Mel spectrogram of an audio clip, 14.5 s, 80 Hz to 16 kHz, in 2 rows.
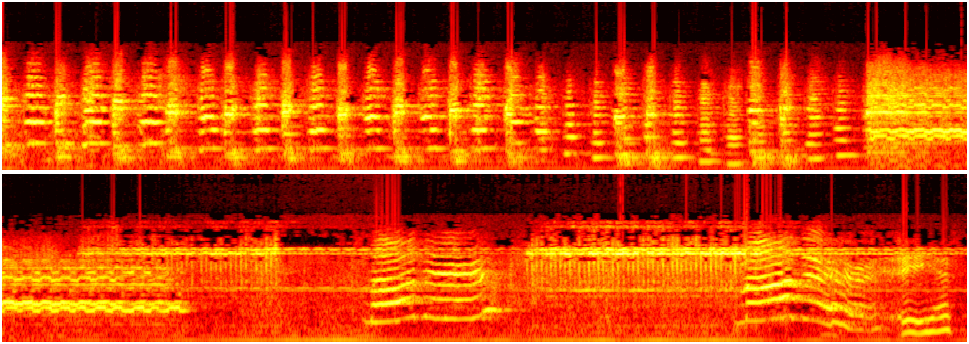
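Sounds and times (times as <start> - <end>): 
steady low hum: 0.0 - 14.4
gliding whinny-like tones: 6.6 - 14.4
telephone ringing with a warbling electronic tone: 7.7 - 14.4.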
